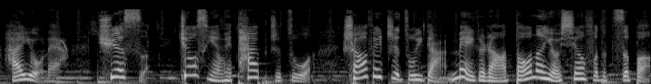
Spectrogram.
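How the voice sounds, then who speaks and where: A woman's voice: medium pitch, very animated, moderate pace, soft background music. A woman host telling comic stories in a folksy, exclamatory monologue.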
